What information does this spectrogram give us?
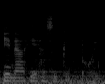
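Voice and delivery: fast hushed whisper. Real, not acted. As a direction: whisper it as a quick aside. Quiet aside over cutscene.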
